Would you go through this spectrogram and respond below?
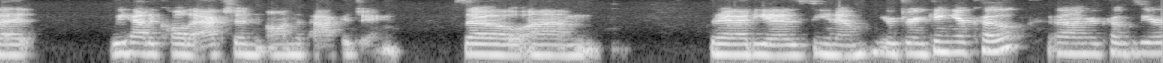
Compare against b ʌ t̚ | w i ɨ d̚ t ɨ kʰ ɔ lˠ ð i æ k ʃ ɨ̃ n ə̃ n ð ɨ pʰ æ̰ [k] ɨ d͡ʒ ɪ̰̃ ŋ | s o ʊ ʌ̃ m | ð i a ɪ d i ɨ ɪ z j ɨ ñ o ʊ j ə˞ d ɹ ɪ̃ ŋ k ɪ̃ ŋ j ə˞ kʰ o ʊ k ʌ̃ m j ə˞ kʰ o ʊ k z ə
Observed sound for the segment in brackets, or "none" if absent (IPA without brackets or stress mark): k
